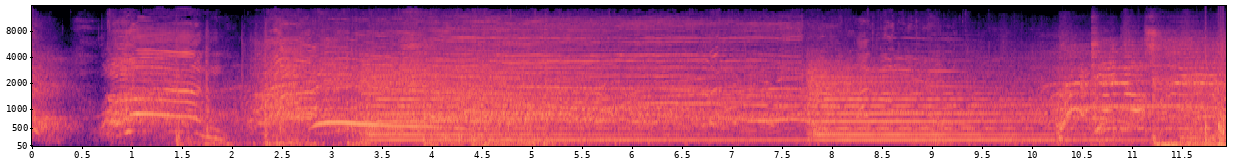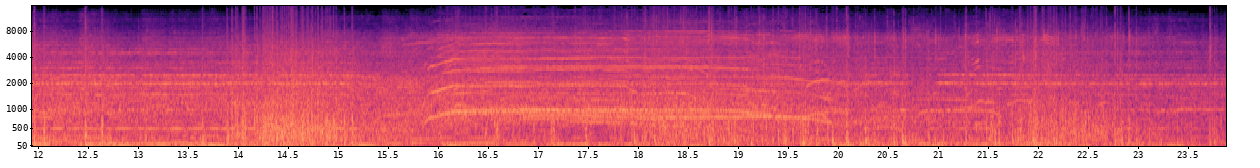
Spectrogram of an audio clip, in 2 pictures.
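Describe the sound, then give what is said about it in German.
Fireworks rockets whiz into the night sky at a midnight countdown, their whistles bending in pitch between crackling bursts. A loud, continuous crowd noise runs underneath throughout. “eine Explosion an Farben und Formen. 1000 Raketen zischen in den Nachthimmel”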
